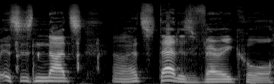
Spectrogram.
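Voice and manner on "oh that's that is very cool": sarcastic mock enthusiasm, lower. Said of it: "that's sarcastic".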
